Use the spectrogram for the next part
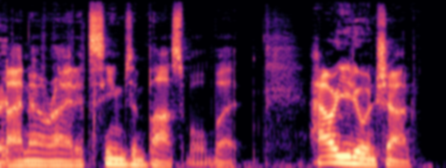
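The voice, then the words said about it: Slightly husky, congested voice. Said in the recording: “I got a little bit of a cold. So my voice sounds a little sexier than normal”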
